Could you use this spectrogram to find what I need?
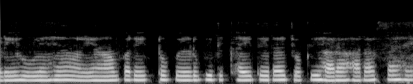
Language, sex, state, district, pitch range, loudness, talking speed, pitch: Hindi, female, Chhattisgarh, Jashpur, 195-205 Hz, -13 LUFS, 305 wpm, 200 Hz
